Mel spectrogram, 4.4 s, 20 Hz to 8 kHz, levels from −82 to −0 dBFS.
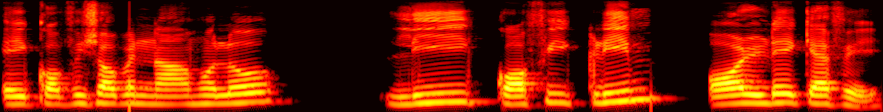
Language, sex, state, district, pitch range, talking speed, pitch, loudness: Bengali, male, West Bengal, North 24 Parganas, 170-205 Hz, 175 wpm, 185 Hz, -22 LUFS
